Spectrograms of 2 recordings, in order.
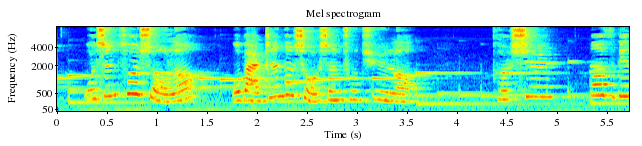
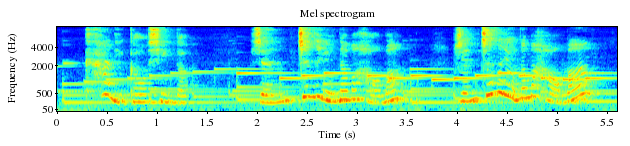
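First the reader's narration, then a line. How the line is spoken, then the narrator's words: Asking herself. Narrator (Chinese): 妈妈一直这样在问着自己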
